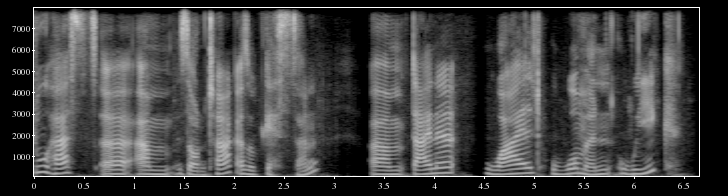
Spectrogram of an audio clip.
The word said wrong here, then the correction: Wild Women Week: nee, Wild Women Week. – Wild Women.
